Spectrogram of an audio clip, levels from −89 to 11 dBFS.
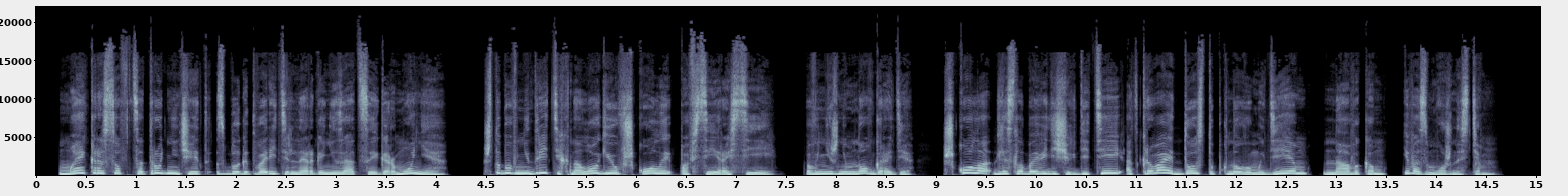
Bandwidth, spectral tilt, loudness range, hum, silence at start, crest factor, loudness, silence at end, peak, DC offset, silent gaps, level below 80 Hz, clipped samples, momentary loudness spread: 18 kHz; -5.5 dB/octave; 1 LU; none; 0.25 s; 12 dB; -15 LUFS; 0.45 s; -2 dBFS; under 0.1%; 4.16-4.48 s, 7.51-7.67 s, 9.03-9.08 s, 12.78-12.84 s, 13.53-13.67 s; -48 dBFS; under 0.1%; 5 LU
